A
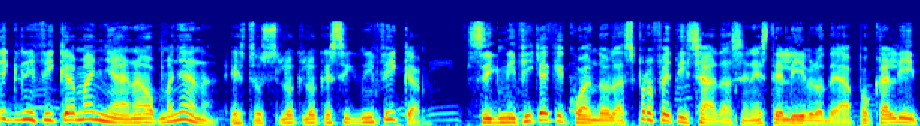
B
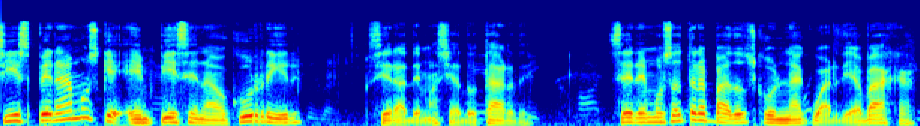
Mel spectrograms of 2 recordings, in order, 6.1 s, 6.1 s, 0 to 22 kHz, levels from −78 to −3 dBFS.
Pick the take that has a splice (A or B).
A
